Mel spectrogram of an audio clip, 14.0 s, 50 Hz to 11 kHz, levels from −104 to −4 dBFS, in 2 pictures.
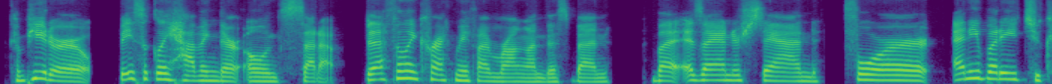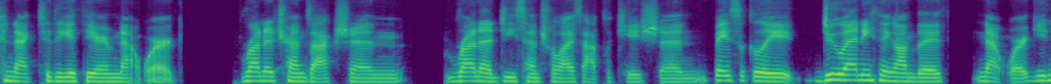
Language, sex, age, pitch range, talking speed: English, female, 20-39, 145-185 Hz, 175 wpm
